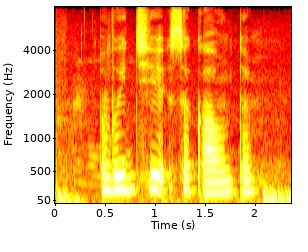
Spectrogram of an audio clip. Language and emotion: Russian, neutral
